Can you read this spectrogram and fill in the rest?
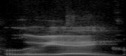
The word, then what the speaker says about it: Kaluuya: Kaluuya? – Yeah. – Kaluuya.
